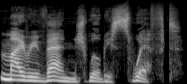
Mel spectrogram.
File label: threaten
